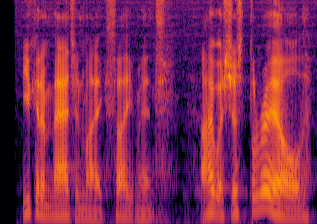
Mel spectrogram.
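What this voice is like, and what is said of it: Sarcastic tone. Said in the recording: “that was sarcasm”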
